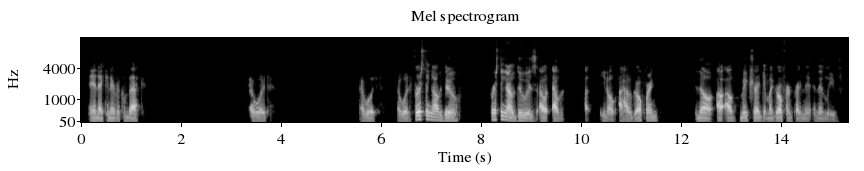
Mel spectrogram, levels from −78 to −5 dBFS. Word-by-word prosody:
And 105 0 0
I 100 - +4
can 105 - -8
never 105 0 -1
come 95 - -10
back? 100 +2 +3 2.2
I 95 - 0
would. 95 -1 -3 1.8
I - - -4
would. 100 -2 -2 0.4
I - - -5
would. 95 -1 -2
1st 160 +2 +7
thing 155 -4 +1
I 125 -1 +5
would 115 -2 -2
do 110 -2 +1 0.6
1st 140 -1 +2
thing 155 -3 +2
I 120 -2 +8
would 105 -3 -1
do 110 -1 +1
is 95 0 -4
I 105 - +3
would 100 - +3
I 95 0 +7
would, 90 -2 -9 0.4
uh, - - -3 0.2
you 105 - -10
know, 85 -2 -2
I - - +1
have 90 - 0
a - - -7
girlfriend 115 +3 +1 0.7
No, 110 +2 +2
I 100 - +5
I'll 100 0 +2
make 110 +1 -2
sure - - +1
I - - +1
get 100 - -5
my 100 -2 -2
girlfriend 100 -2 +1
pregnant 95 -1 -5
and 90 - -13
then 90 -1 -7
leave. 85 0 -12
100 Hz, 185 wpm, -25 LUFS, 95-110 Hz, 2.2 s, I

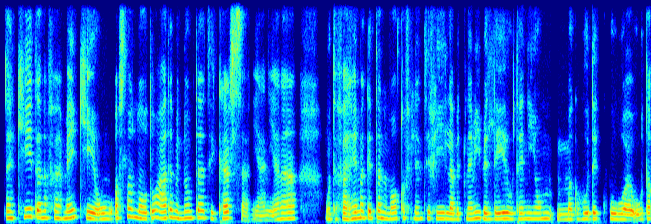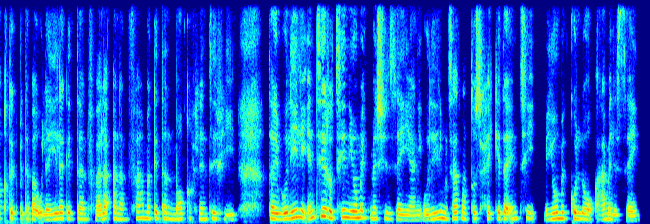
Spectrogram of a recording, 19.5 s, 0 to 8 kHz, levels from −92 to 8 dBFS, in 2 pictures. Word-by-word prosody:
أكيد 255 +4 +1
أنا 240 -1 +4
فاهماكِ 230 +2 0
و 215 -3 +6 0.2
وأصلًا 230 +6 0
موضوع 235 -1 +1
عَدَم 240 +3 +2
النوم 230 +1 0
ده 245 0 +1
دي 240 -3 -4
كارثة. 215 -6 +1
يعني 160 +1 -5
أنا 210 +3 -1 0.4
مُتفهِّمة 200 +4 +1
جدًا 235 0 +3
الموقِف 210 +1 -2
اللي 215 -2 -6
أنتِ 215 +2 -3
فيه 210 -1 -1
لا 195 -2 +3
بتنامي 195 +3 -2
بالليل 200 0 +5
وتاني 200 +1 -3
يوم 205 +1 -3
مجهودِك 190 +4 -1
و 190 -2 +3
وطاقتِك 200 +4 0
بتبقى 200 -3 -1
قُليّلة 185 +4 +1
جدًا 205 -2 -3
فلأ، 185 +1 -1
أنا 185 -3 -4
فاهمة 225 +1 -3
جدًا 215 0 0
الموقِف 195 +3 -5
اللي 195 - -6
أنتِ 190 +3 -6
فيه. 175 -4 -7 0.5
طيب 200 -2 +4
قولي 215 +6 +5
لي 240 -5 +1
أنتِ 260 +6 +1
routine 240 -4 +4
يومِك 240 -2 +3
ماشي 205 +1 -1
إزاي؟ 180 -3 -2
يعني 165 0 -7
قولي 185 +5 -1
لي 230 - +1
من 215 - 0
ساعة 215 +2 0
ما 210 - -1
بتصحي 210 +1 -2
كده 205 +1 +1
أنتِ 215 +1 -6 0.3
يومِك 215 +3 +1
كلّه 200 -4 +2
عامل 180 +1 -4
إزاي؟ 165 -1 -4
205 Hz, 180 wpm, -24 LUFS, 195-225 Hz, 0.5 s, و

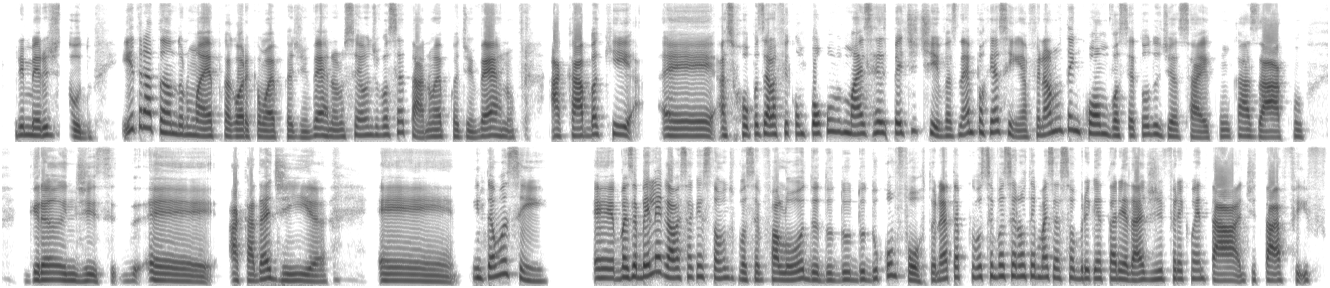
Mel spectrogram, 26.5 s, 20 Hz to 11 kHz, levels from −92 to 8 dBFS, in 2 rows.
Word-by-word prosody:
primeiro 190 -1 +2
de 190 +2 -9
tudo. 135 -4 -3 0.3
E 315 - 0
tratando 260 - +2
numa 185 -3 +2
época 170 0 +1
agora, 160 0 +2
que 160 - -26
é - - -1
uma 145 -1 +4
época 145 +1 -4
de 140 -1 -9
inverno, 160 +1 0
não 155 - -3
sei 185 +4 -3
onde 190 0 -3
você 195 +6 -3
tá, 250 - -1
numa 160 +1 -1
época 160 -1 -4
de 140 - -7
inverno, 165 0 +2 0.3
acaba 170 +4 +2
que, 205 -1 -2 0.3
eh, 170 -1 +1
as 175 0 -2
roupas, 205 +3 -2
elas 210 -1 +4
ficam 220 -1 -4
um - - -1
pouco 240 +5 0
mais 220 -2 +2
repetitivas, 235 - -1
né. 220 +5 0
Porque 255 0 -1
assim, 230 - -2
afinal, 195 +9 -1
não 290 +3 0
tem 290 -3 -1
como 220 -4 +3
você 180 0 -2
todo 200 +2 -3
dia 165 -3 -2
sair 135 -2 -2
com 155 +4 -9
um - - -6
casaco 150 -2 0 0.4
grande 155 -2 +1
si 145 - -16 0.3
eh, 145 -7 +1 0.2
a 165 +1 +2
cada 165 +5 +2
dia. 150 -6 -1 0.5
Eh, 145 -4 -1 0.2
então 235 +5 +1
assim, 165 - -2 0.5
eh, 215 0 +4
mas 230 +4 +4
é - - +7
bem 255 +3 +6
legal 235 -12 +5
essa 235 +2 -3
questão 230 -4 -1
do 210 - -8
que - - -34
você 175 -1 -1
falou 170 +2 +2
do 175 -2 -1
do 165 +1 -4
do 175 +3 -3
do 185 +3 -2
do 200 +4 -4
conforto, 170 - 0
né. 185 - +4
Até 235 +3 -1
porque, 235 0 -3
se 255 - -2
você 255 +1 +1
não 255 - +2
tem 255 0 0
mais 235 0 0
essa 220 0 -2
obrigatoriedade 190 -4 +1
de 195 +1 0
frequentar, 190 -6 +2
de 155 +3 -11
tá 160 -1 +3
fif 160 0 -10
180 Hz, 200 wpm, -24 LUFS, 155-220 Hz, 0.5 s, é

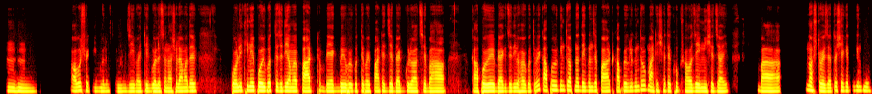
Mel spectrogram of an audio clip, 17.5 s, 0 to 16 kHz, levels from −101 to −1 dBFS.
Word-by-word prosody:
হুম, 140 -1 0
হুম। 130 -2 +1 1.0
অবশ্যই 145 -1 -1
ঠিক 130 -1 -9
বলেছেন। 130 -1 -5 0.2
জি 130 - -1
ভাই, 125 0 +1
ঠিক 125 - 0
বলেছেন। 125 0 +1
আসলে 135 +2 0
আমাদের 140 +1 +2 0.8
পলিথিনের 145 +2 +3
পরিবর্তে 145 0 +5
যদি 140 +1 +1
আমরা 135 0 +2
পাট 130 0 +3 0.3
ব্যাগ 135 -1 +2
ব্যবহার 135 -1 +4
করতে 130 0 -2
পারি, 130 0 +2
পাটের 130 0 -1
যে 135 - +4
ব্যাগগুলো 130 +1 0
আছে 125 - -8
বা 120 - +1 0.8
কাপড়ের 135 +2 +4
ব্যাগ 130 -1 +3
যদি 130 +1 +1
ব্যবহার 130 0 +2
করতে 135 0 -2
পারি, 185 +3 -1
কাপড়ও 170 +3 +1
কিন্তু 170 0 -2
আপনার 160 -1 -1
দেখবেন 145 0 0
যে - - +1
পাট 135 0 0
কাপড়গুলো 145 +2 -1
কিন্তু 165 +3 -2 0.2
মাটির 140 -2 -1
সাথে 140 -1 0
খুব 145 - -3
সহজেই 130 0 +3
মিশে 130 +1 0
যায় 125 0 +2 0.7
বা 130 0 +2 0.9
নষ্ট 155 -2 +2
হয়ে 130 -1 +4
যায়। 130 - +1
তো - - +2
সেক্ষেত্রে 145 +1 -2
কিন্তু 150 0 -2
135 Hz, 180 wpm, -23 LUFS, 130-145 Hz, 1.0 s, পরিবর্তে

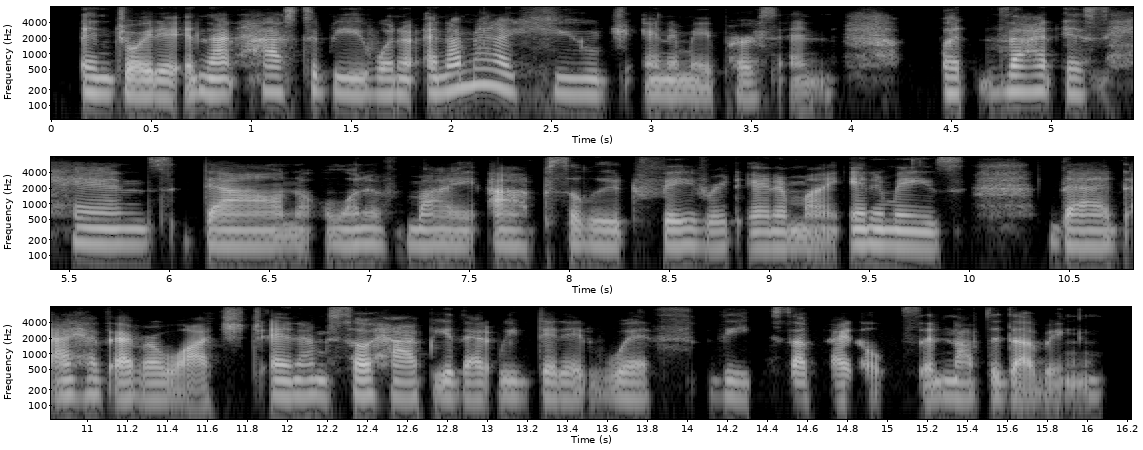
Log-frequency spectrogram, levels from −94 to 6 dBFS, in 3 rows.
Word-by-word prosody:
enjoyed 165 -3 +4
it. 150 - +3
And 175 - +2
that 165 0 +7
has 185 0 +3
to 195 - -3
be 175 -3 -2
what 165 0 -2
and 175 +3 +4
I'm 210 - +4
not 250 -1 0
a 205 - 0
huge 165 -4 -5
anime 80 -1 -2
person, - - -5 0.5
but 175 -1 +2
that 190 0 +2
is 170 0 -3
hands 165 -2 -3 0.2
down 80 0 +1
one 80 0 -4
of 80 - -8
my 75 -1 -3
absolute 80 -2 0
favorite 155 -1 -3
animi 145 0 0
animes 155 -3 +1 0.4
that 150 -1 0
I - - +7
have 160 0 -2
ever 135 0 +6
watched, - - +1
and 155 0 +4
I'm 155 - -2
so 155 0 +5
happy 145 -1 +1
that 140 -1 -1
we 145 - -5
did 140 0 -3
it - - -6
with 70 -2 -3 0.3
the 150 -2 -8
subtitles - - 0
and - - 0
not - - -3
the - - -3
dubbing. 155 - +1
155 Hz, 175 wpm, -26 LUFS, 135-165 Hz, 0.5 s, that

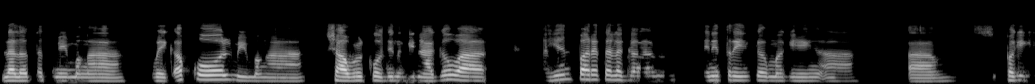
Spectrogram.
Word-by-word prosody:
lalo 175 0 +5
at 185 - -9
may 175 0 -1
mga 160 -1 -1 0.3
wake-up 165 +5 0
call, 220 -1 +5
may 185 -4 -2
mga 160 -2 -4 0.2
shower 180 -1 +6
call 185 -2 0
din 180 +1 -3
na 175 - -16
ginagawa, 180 +1 +3 0.6
ayan 215 +6 -3
para 230 -1 +5
talagang 205 -2 -1 0.6
tine-train 190 0 -1
kang 185 -2 -1
maging, 170 -1 -5
ah, 155 -1 -9 0.6
ah, 150 0 -2 0.3
s - - -21
pagigi 195 0 -3
175 Hz, 135 wpm, -21 LUFS, 165-195 Hz, 0.6 s, shower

